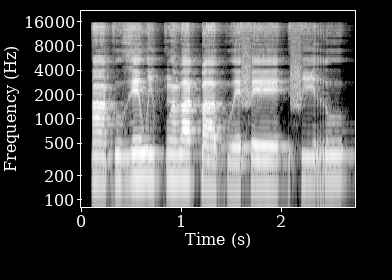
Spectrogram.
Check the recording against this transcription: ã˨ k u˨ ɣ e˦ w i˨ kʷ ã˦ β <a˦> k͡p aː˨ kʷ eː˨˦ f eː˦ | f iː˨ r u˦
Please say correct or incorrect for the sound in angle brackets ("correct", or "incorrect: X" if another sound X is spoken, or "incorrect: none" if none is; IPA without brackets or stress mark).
correct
